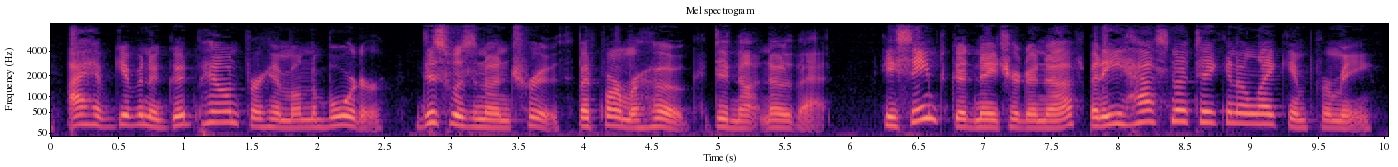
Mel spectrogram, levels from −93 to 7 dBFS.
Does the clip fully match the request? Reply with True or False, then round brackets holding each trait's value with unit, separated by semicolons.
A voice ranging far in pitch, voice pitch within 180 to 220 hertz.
True (6.4 semitones; 185 Hz)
